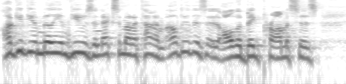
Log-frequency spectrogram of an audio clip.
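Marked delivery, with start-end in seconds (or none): 0.0-2.1 play-acted, high, hyped huckster sales-pitch voice. Imitating marketers making big promises: imitating marketers yelling. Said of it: "People are sitting there yelling".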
